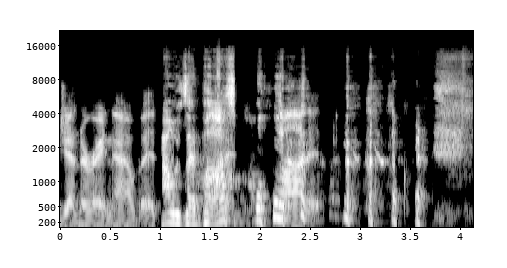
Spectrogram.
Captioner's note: laughs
